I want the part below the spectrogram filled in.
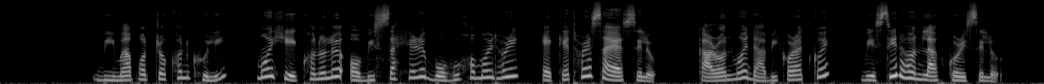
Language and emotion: Assamese, surprised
